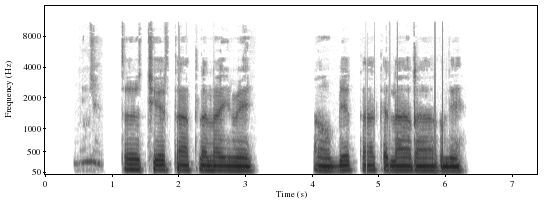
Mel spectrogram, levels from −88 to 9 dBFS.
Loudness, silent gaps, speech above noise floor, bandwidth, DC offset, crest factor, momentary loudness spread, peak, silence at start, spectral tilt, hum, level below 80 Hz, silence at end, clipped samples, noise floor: -11 LUFS; 0.98-1.14 s, 3.22-4.02 s; over 80 dB; 8.4 kHz; under 0.1%; 12 dB; 14 LU; 0 dBFS; 0.55 s; -8.5 dB/octave; none; -28 dBFS; 1.1 s; under 0.1%; under -90 dBFS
